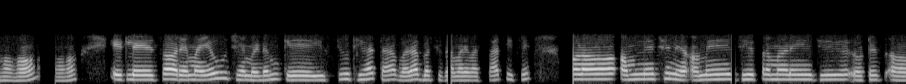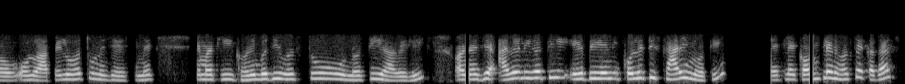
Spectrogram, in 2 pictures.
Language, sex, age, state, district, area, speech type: Gujarati, female, 30-45, Gujarat, Rajkot, urban, conversation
